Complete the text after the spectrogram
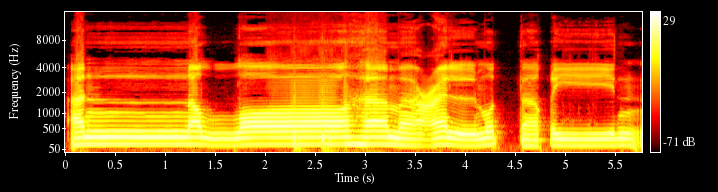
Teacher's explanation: cara membaca huruf lamnya itu diizharkan jadi dibaca jelas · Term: izhar qamariah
